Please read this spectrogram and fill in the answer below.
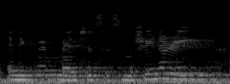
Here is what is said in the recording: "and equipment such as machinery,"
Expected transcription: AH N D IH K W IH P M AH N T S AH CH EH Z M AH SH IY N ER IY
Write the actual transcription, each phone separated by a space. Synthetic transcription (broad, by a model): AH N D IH K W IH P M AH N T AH S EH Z M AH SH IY N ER IY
